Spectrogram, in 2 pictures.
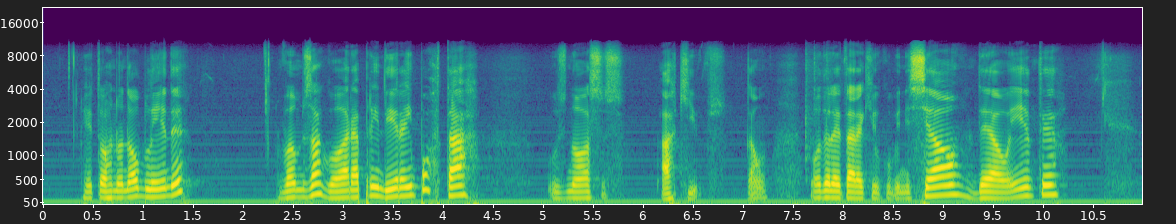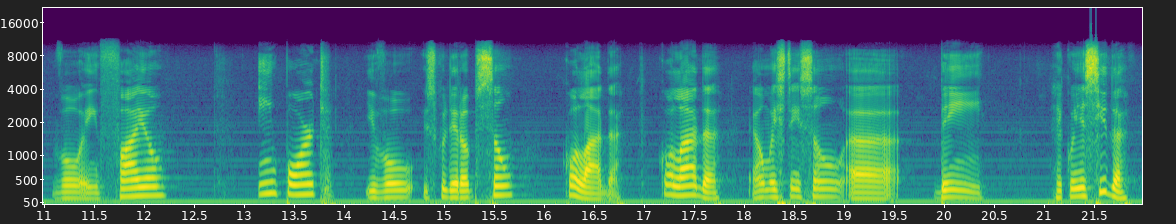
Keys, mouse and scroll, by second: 6.8 Delete, 11.5 click.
